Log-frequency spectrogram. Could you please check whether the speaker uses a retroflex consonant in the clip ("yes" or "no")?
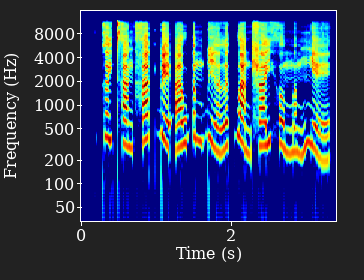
yes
